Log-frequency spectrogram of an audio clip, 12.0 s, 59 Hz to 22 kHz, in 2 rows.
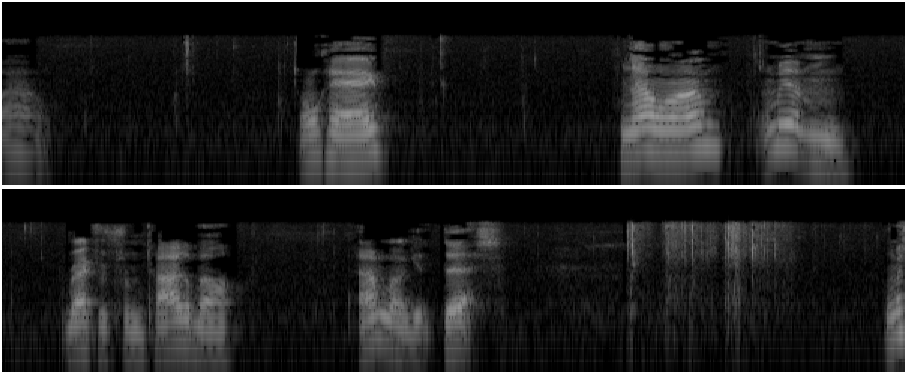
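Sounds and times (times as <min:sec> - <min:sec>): paper food wrapper crinkling: 0:10.2 - 0:12.0.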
